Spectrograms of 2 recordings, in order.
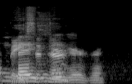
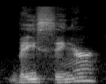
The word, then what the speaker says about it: Basinger: Kim Basinger. That's how you say it. – Bass singer? – Sort of. Bass singer.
